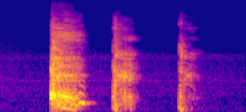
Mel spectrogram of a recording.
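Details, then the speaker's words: Three short, harsh cough bursts, each weaker than the last, in a quiet room, from a speaker who then apologizes for coughing; cough. "excuse my coughing guys um I just hope that you can hear me anyway"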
